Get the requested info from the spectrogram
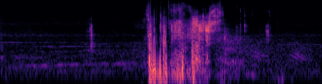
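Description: A gymnast doing a backward roll on a foam floor mat: a sudden thud about two seconds in, then a brief rustling scuff of body and clothing on the mat. A few scattered sharp claps begin near the end.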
